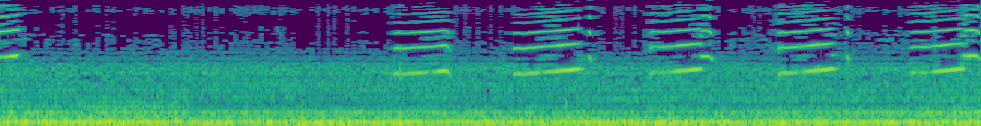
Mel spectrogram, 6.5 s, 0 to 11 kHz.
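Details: Wild male bald eagle in Southwest Florida, February 10, 2023, morning, hollering from the nest at an intruder to protect his two chicks; a run of sharp upslurred squeaky notes, roughly two per second, over constant low wind-like rumble.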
